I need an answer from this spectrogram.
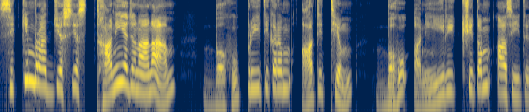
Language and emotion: Sanskrit, surprised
